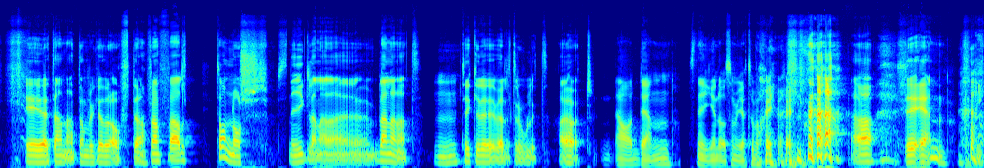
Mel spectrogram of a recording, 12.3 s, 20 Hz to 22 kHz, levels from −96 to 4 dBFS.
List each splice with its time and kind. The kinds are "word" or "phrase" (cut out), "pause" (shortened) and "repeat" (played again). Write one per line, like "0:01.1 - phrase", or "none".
0:08.5 - pause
